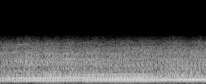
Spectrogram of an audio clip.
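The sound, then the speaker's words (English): A truck engine drones steadily as a man drives the truck forward with a passenger aboard, a continuous low hum with no change in pace and no voices. “He drives it forward, past Jake's truck.”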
